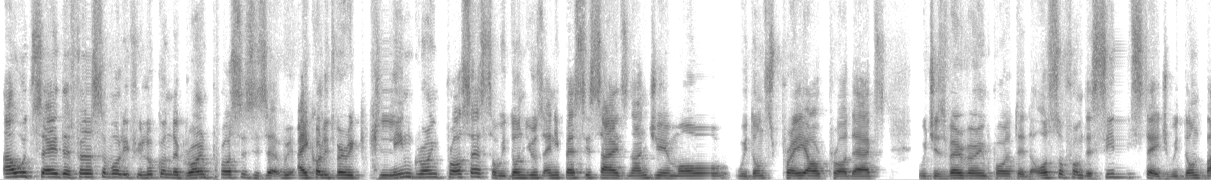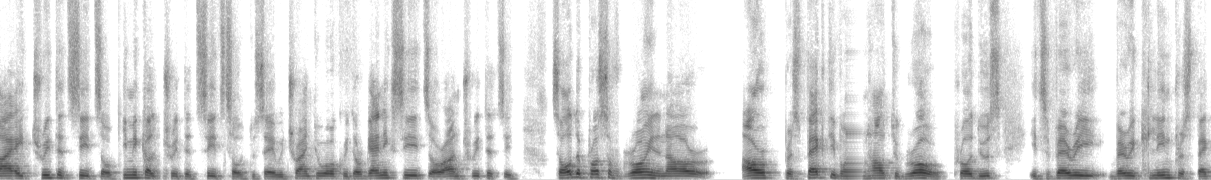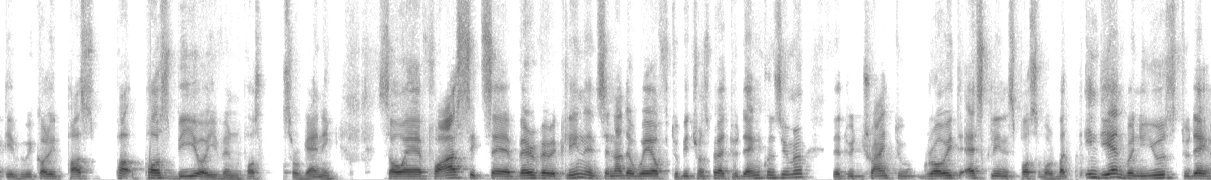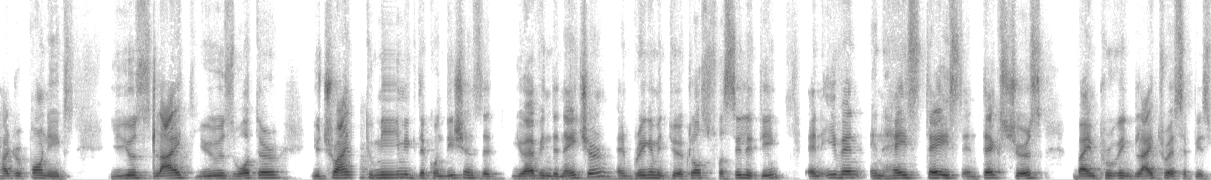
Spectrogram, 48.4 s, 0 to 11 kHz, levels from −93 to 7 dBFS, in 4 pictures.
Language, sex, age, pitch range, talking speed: English, male, 30-49, 135-165 Hz, 210 wpm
